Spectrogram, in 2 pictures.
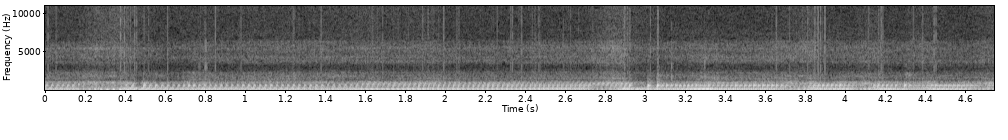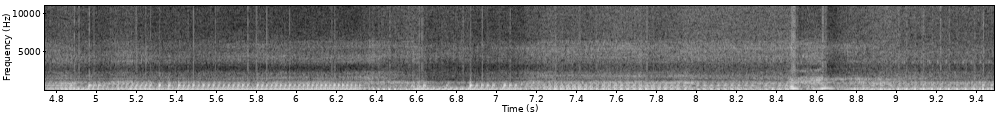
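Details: ATC 90 small single-cylinder engine riding in first and second gear: runs unevenly, revs surging and stumbling instead of holding steady; timing advance is stuck, still being worked on.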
